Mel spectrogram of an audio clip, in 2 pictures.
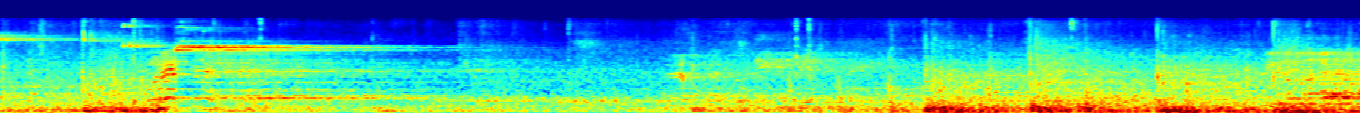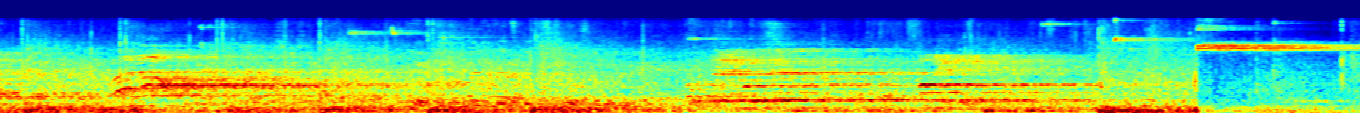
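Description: Sneakers squeak sharply on a hardwood court in an echoing hall.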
